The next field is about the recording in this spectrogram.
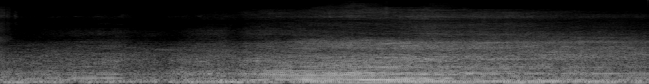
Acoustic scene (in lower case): street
